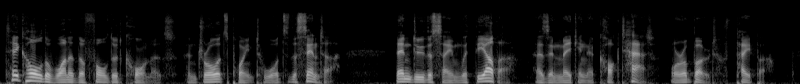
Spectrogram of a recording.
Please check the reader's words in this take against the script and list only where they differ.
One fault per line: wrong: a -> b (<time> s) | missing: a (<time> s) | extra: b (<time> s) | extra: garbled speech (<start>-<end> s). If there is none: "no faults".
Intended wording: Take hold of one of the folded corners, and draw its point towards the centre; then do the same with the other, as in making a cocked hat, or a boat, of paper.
no faults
